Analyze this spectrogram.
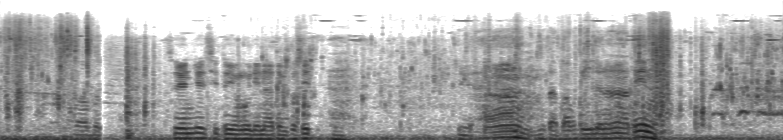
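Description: Water splashes and sloshes in a tub.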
